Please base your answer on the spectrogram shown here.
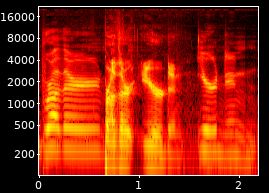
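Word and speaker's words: Eardon: Earden, like EAR. D-O-N.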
